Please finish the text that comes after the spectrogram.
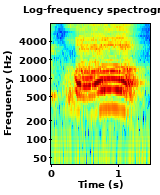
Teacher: इसका जो उच्चारण है ये स्वर यंत्र मुखी है, यानी कि काकल्य व्यंजन है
